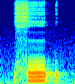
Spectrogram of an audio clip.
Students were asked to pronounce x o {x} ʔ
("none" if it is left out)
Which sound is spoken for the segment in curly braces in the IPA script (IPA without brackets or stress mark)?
none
